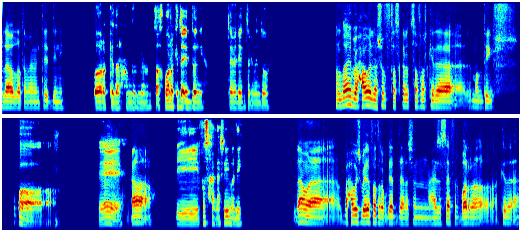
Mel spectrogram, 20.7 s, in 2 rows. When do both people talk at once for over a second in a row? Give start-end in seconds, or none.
none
